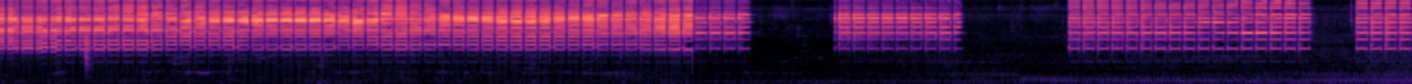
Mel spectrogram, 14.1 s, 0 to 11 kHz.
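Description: Loud, high-pitched electrical buzz with many overtones from an Arduino-controlled IGBT driver running a 1000-watt quartz heater-lamp load, switching at about 800 Hz. The buzz drops out for about a second twice in the second half, and once more briefly near the end.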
